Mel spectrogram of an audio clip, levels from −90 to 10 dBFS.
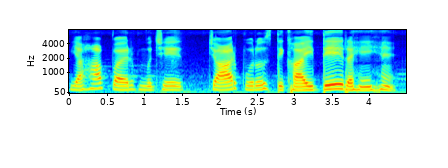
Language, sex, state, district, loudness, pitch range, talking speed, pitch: Hindi, female, Madhya Pradesh, Katni, -15 LUFS, 165-190 Hz, 120 wpm, 175 Hz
